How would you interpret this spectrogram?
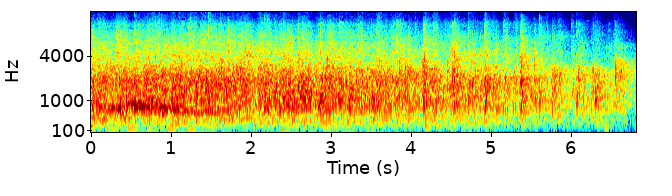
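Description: A crowd claps steadily for several seconds, a dense, bright patter of many hands at a fairly even loudness that thins slightly toward the end, with no voices over it.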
